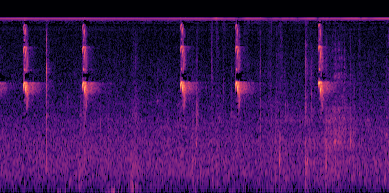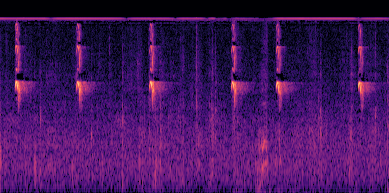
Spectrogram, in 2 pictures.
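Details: Excited Columbian ground squirrel in Little Yoho Valley, in front of the Stanley Mitchell Hut, giving sharp, high, piercing chirps, about a dozen in fifteen seconds at irregular intervals of roughly one to two seconds, over a quiet background.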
